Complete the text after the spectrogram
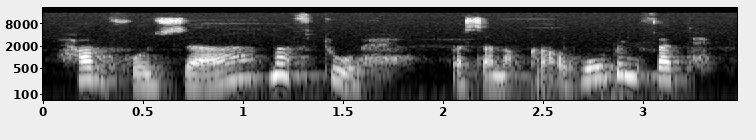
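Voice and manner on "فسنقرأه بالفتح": ordinary talk, nothing marked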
